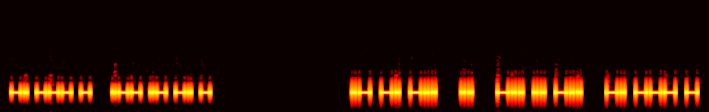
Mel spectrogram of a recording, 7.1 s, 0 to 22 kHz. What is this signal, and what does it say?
Morse code, heard as a keyed tone, about 35 wpm, 700 Hz. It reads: NOT WANT AND I DID NOT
